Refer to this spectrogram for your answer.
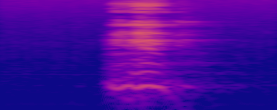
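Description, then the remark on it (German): A single short throat clearing, fairly loud, with a brief voiced rasp that fades within half a second against a quiet background. “Bitte entschuldigt, wenn ich zwischendurch ab und zu mal huste.”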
